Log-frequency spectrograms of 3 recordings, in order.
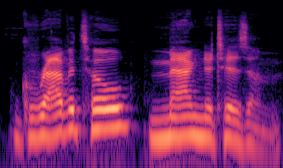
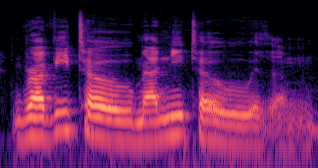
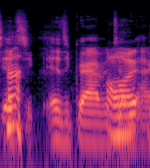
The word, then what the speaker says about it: Gravito-magnetism: Gravito-magnetism. How did I do, announcer? That was brilliant. I mean, it's different how I would pronounce it. I'd probably go gravito-magnetoism, but it's actually, yeah, you're right. It's gravito-magnetism.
